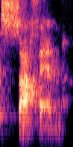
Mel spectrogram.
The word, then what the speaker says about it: soften: the words fasten and soften okay we'll write those on board so fasten and soften okay so this t right here is silent all right so fasten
